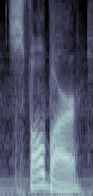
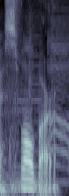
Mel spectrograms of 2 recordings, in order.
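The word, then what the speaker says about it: Svalbard: Svalbart is pronounced without the D. So, Swvalbar. I was hoping you would say it's pronounced without the V cuz that's where I'm struggling is that freaking V sound there. Swalbar.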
